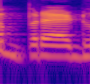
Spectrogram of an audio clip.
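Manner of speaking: ब्रेड with an e vowel; correct reading. Shown as a demonstration. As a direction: say ब्रेड with e, neither i nor ee. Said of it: "तो ये ब्रेड है". (सही उच्चारण: ब्रेड, ए की मात्रा के साथ)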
